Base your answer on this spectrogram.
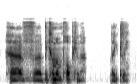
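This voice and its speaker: A man talks with an English accent. His pace is moderate. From England. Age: old. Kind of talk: casual talk to camera.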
